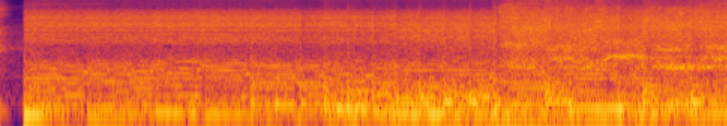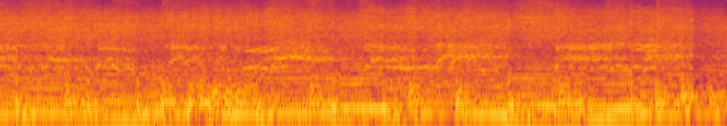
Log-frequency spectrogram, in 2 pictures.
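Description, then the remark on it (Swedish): Harsh, guttural screamed vocals in the early extreme metal style once called gut puking, from before growling had a name, roar over loud, dense metal instrumentation, with distorted guitars and pounding drums filling the mix and intensifying after a few seconds. “kallade det för gut puking, för de visste inte riktigt vad de skulle kalla det.”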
